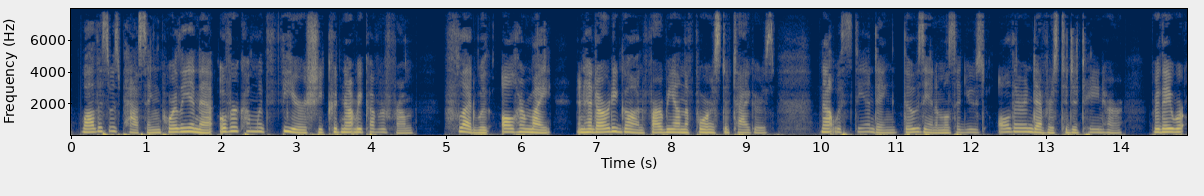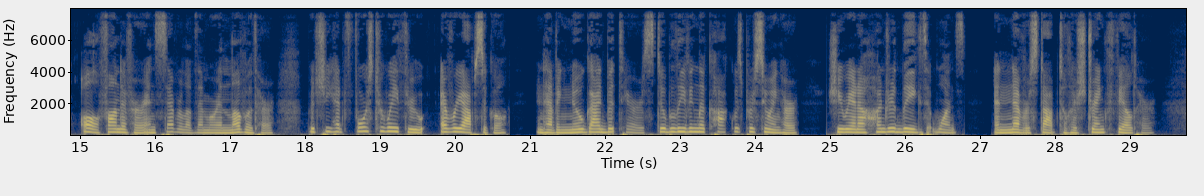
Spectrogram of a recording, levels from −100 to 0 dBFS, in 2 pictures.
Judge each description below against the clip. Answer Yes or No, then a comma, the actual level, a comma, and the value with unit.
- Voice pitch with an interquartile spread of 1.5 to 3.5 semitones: No, average, 4.1 semitones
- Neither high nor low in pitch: No, high, 195 Hz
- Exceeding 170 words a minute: Yes, average, 190 wpm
